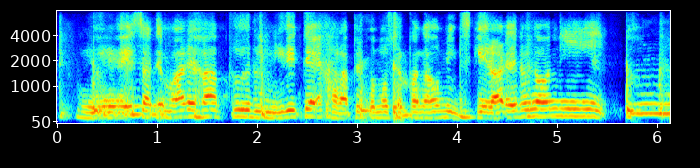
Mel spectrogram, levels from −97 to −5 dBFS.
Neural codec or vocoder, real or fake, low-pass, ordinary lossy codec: codec, 16 kHz, 2 kbps, FreqCodec, smaller model; fake; none; none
